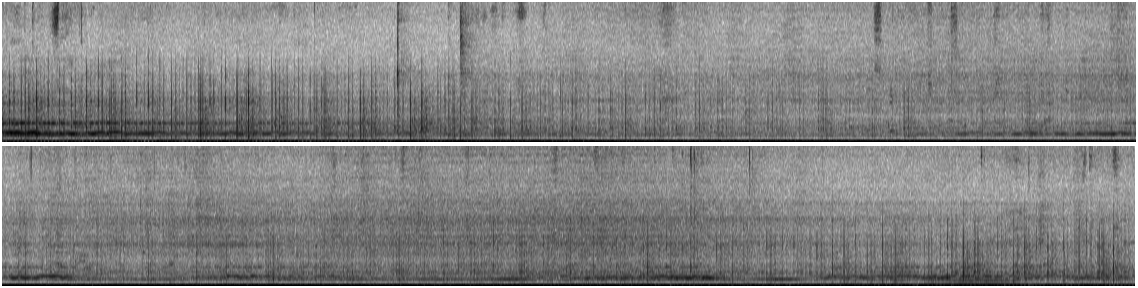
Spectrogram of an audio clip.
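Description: Electroacoustic piece played back over the hall's speakers: a loud steady low rumble, with faint held tones in the middle range drifting in and out above it.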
